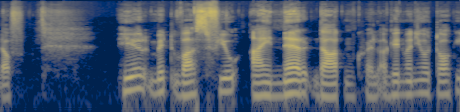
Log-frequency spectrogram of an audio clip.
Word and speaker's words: einer: Here mit was für einer Datenquelle. Again, when you're talking, you don't have to pronounce the R part. You can just say mit was für einer Datenquelle.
